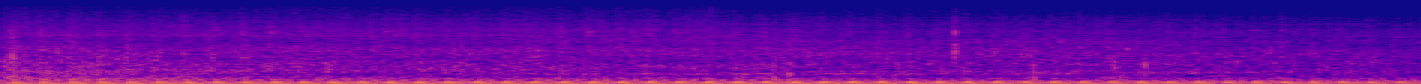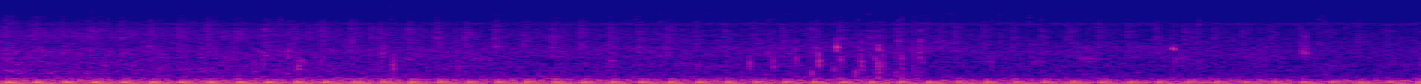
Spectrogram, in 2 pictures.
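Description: Engine of a tube-well pump running with a steady, rhythmic low thump, about seven beats a second, growing slowly fainter.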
